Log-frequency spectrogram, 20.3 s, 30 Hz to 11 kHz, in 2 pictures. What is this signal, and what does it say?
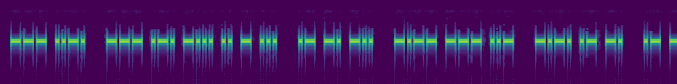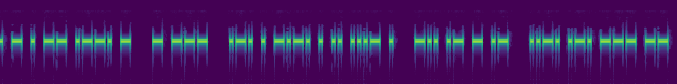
Morse code, heard as a keyed tone, about 25 wpm, 600 Hz. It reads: OF ORBITS AND YOU CAN ATTEMPT TO RECEIVE DATA FROM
